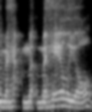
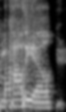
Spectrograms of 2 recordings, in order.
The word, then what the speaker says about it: Mahaliel: absolutely next is dr mahalia mahalia i'm always saying his name wrong dr mahaliel uh bethea who's always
